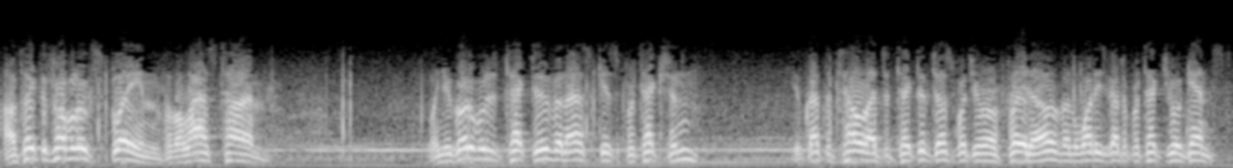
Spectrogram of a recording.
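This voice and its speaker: Male actor as blunt detective, very quick and authoritative, narrow old-radio sound. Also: on the high side, natural voice. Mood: stern, blunt. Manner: clipped, authoritative, no-nonsense. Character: brisk, blunt, level-headed male police detective. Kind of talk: old-time radio drama acting. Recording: tinny old radio recording, light noise.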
